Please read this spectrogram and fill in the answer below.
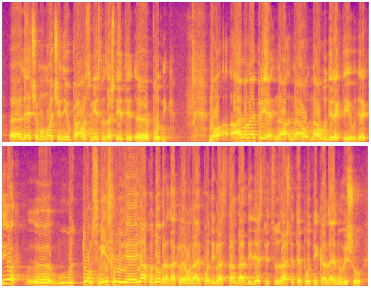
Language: Croatian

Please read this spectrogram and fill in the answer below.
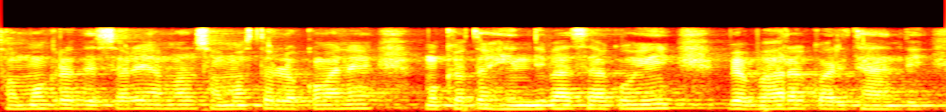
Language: Odia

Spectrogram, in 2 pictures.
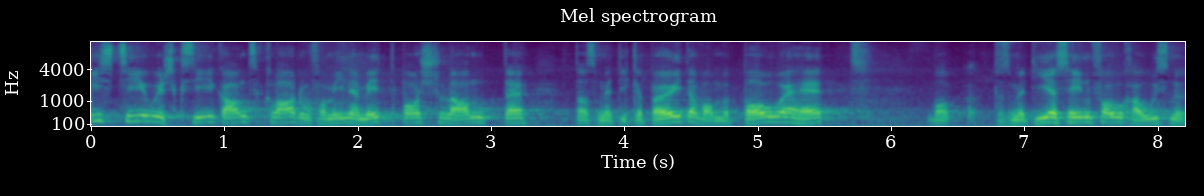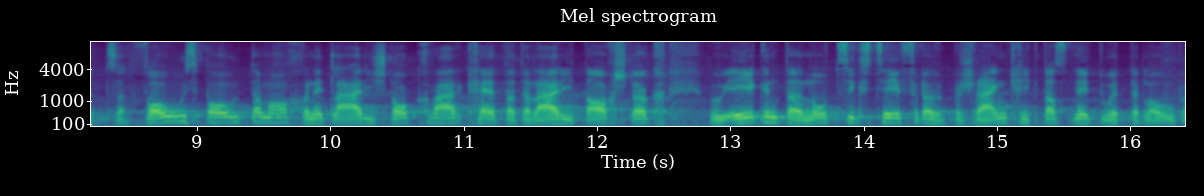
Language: Swiss German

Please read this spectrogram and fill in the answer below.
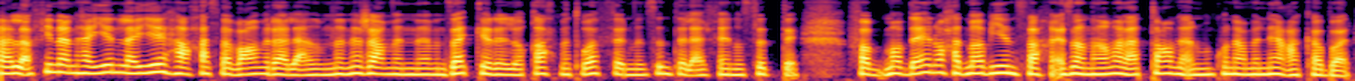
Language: Arabic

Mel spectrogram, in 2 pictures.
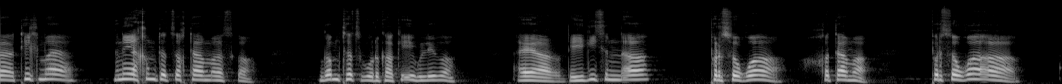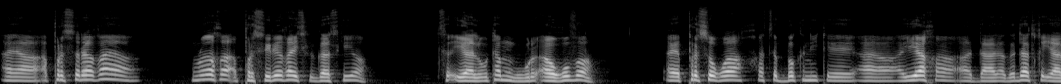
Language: Dghwede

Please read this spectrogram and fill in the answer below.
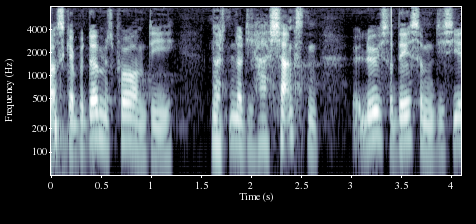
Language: Danish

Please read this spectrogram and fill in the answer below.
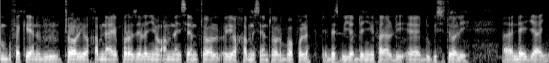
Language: Wolof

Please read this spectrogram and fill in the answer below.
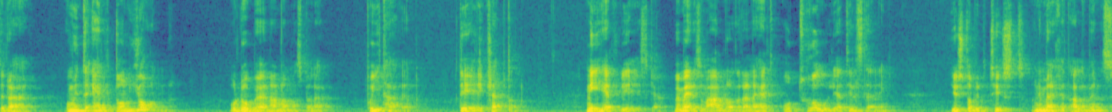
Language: Swedish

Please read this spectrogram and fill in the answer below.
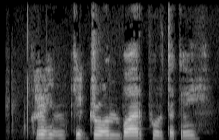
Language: Pashto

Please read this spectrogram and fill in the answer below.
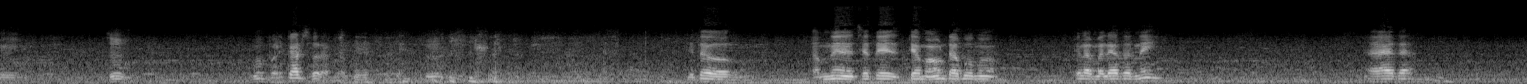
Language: Gujarati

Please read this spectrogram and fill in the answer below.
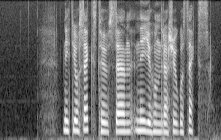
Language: Swedish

